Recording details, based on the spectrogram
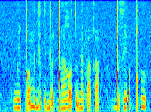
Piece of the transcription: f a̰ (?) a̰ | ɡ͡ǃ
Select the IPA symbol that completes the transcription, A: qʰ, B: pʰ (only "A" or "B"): A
